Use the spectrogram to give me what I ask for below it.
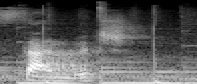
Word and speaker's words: sandwich: It's sandwich. The letter D is silent here.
